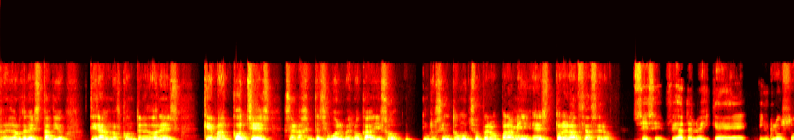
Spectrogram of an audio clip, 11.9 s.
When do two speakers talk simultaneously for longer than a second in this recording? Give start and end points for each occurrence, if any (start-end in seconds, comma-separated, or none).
none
